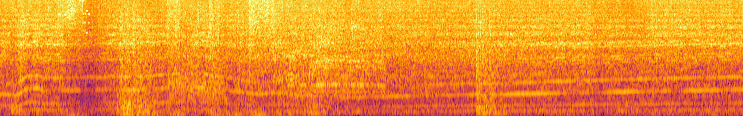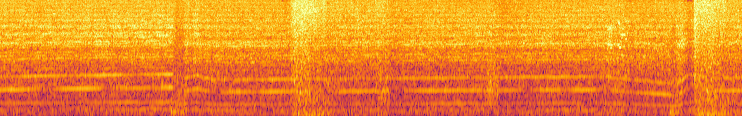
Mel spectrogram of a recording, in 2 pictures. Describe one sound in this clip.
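A sports car engine roars at high revs, rising in pitch as it speeds up and dropping briefly at each gear change.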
